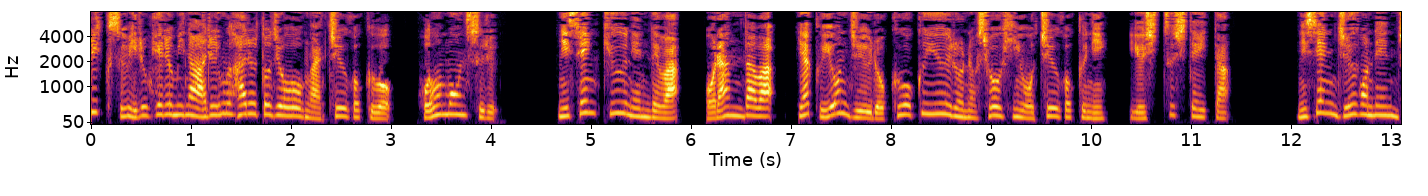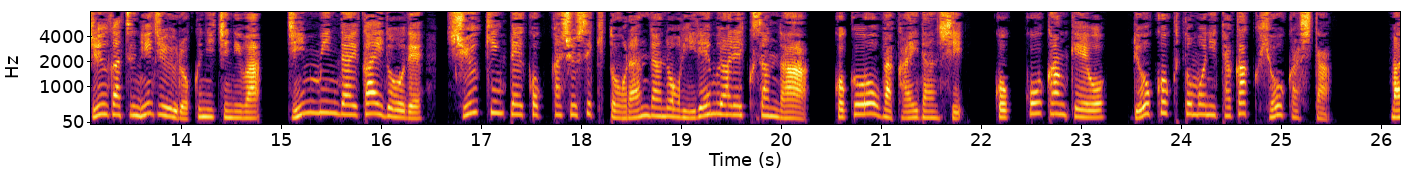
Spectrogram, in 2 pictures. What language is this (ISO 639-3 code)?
jpn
